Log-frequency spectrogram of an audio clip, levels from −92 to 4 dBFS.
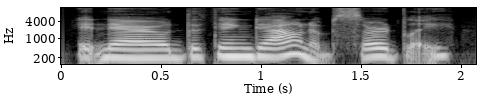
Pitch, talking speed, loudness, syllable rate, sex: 210 Hz, 175 wpm, -15 LUFS, 5.4 syllables/s, female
